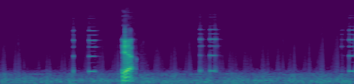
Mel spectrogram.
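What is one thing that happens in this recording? Game buttons give short electronic beeps.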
